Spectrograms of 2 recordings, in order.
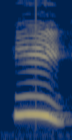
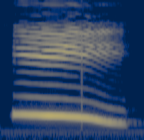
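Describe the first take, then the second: First: The vowel is soft with audible breathiness. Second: The vowel is sharp, pressed and scolding. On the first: "with that breathiness so you can feel it" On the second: "more of that scolding sound"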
